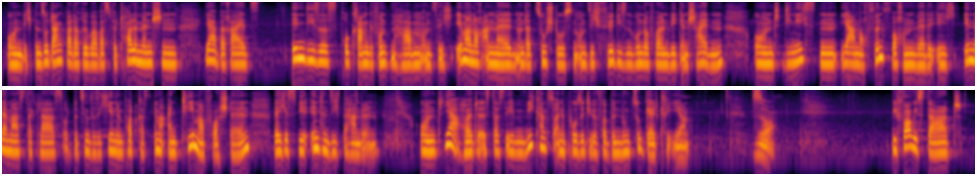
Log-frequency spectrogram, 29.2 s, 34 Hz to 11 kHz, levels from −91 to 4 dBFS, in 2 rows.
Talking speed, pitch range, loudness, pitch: 155 wpm, 155-180 Hz, -22 LUFS, 165 Hz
